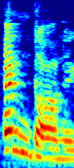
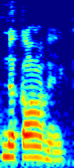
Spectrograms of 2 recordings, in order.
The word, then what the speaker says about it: Ngannou: Can you say Ngannou? Because that's how you pronounce it. It's not Ngannou.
